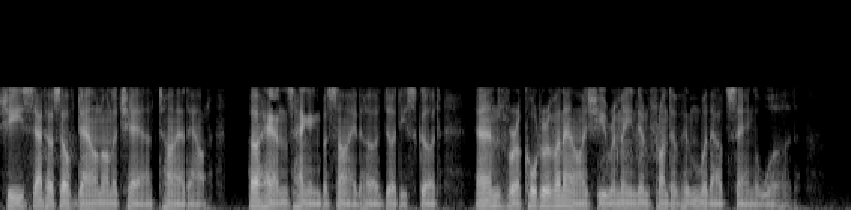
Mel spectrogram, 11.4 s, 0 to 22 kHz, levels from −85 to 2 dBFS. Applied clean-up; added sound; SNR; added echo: neural separator model SepFormer DNS4.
